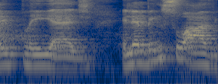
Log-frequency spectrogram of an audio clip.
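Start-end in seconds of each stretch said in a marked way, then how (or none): 0.0-1.0 "played" as two syllables, PLAY-EDGY; wrong -ed ending. Shown as a demonstration. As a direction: mispronounce "played" with a separate -ed syllable. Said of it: "a gente nunca vai falar".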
